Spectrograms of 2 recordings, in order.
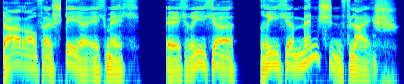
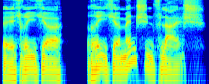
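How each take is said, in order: First: Slow giant. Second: Low, slow, sniffing giant voice; a menacing ogre slowly smelling out prey; eerie giant. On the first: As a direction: draw out the sniffing words like a hungry ogre. (langsame, drohende Riesenstimme) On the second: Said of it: "sagte er unheimlich". (unheimliche, tiefe Riesenstimme) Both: Acted.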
